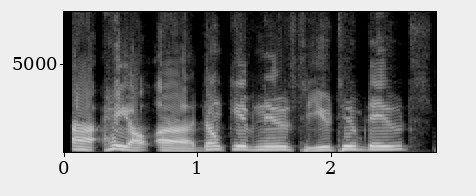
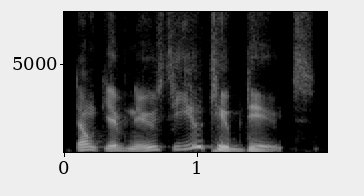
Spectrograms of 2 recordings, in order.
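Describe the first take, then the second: First: Loud, hammed-up proclamation; quoted movie line. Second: Said in the usual way. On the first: Host quoting Old School to his chat, loud and hammy. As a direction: announce it to the whole room. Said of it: "Remember Old School?". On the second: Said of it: "repeats the rule".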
